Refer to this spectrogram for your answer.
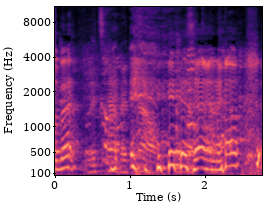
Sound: laughter

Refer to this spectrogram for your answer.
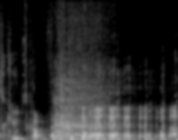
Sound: laughs

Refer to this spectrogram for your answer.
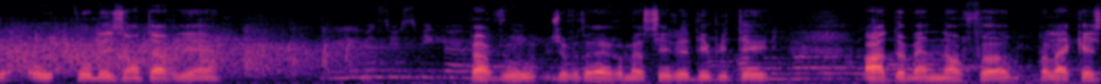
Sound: applause

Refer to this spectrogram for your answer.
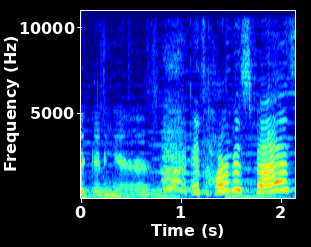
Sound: gasps

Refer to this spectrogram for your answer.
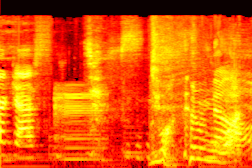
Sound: buzzer rings; buzzer; laughs

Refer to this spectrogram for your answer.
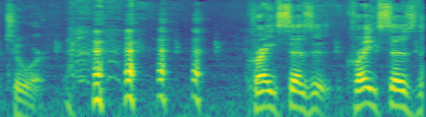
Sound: laughs

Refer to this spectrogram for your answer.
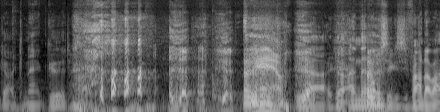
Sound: everyone laughs

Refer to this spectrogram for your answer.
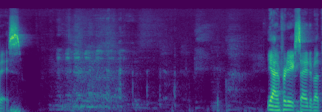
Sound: audience laughing

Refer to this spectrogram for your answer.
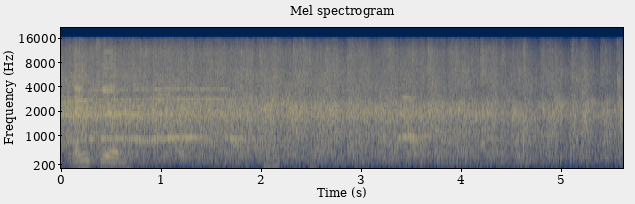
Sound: audience applauds and cheers

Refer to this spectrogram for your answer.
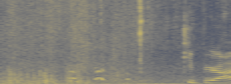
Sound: laughing

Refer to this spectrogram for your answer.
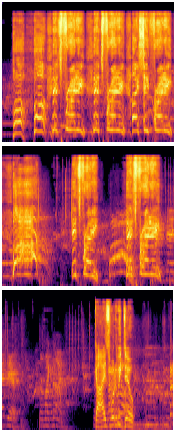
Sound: screams

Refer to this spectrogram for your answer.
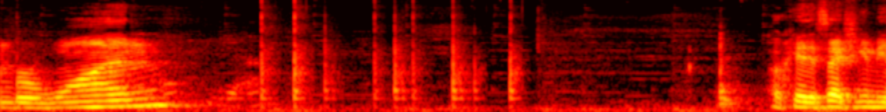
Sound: die rolling

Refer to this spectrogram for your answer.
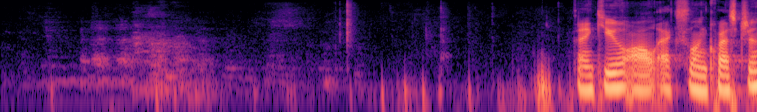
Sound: audience laughs

